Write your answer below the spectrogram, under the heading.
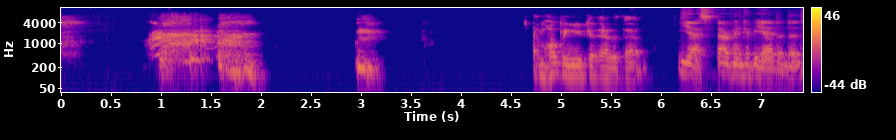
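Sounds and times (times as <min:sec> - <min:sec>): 
harsh coughing: 0:00.8 - 0:02.2, 0:02.9 - 0:03.4
throat clearing: 0:00.9 - 0:02.2, 0:02.9 - 0:03.3
speech: 0:04.9 - 0:07.4.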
